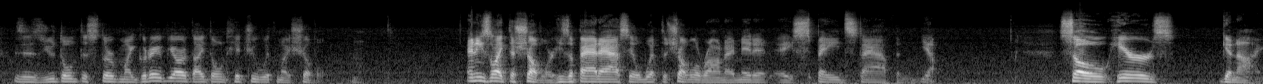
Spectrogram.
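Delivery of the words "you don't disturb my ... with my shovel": put-on Slavic accent. Describing the shovel-wielding dwarf character in their game, Borzunka's Slavic accent. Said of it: "His Slavic accent".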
